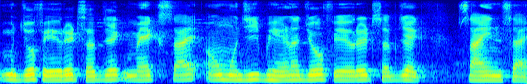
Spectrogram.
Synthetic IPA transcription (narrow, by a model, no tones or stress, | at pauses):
mʊ̃ɦɪ̃d͡ʑofeːʋɾeʈsɐbd͡ʑek̚ʈmɛːksaːɦeʔɛ̃ːmʊ̃ɦɪ̃ɲd͡ʑibʱeːɽ̃əd͡ʑoːfeːʋɾeːʈsɐbd͡ʑeːk̚ʈ | saːɪnsa̰ːɦe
